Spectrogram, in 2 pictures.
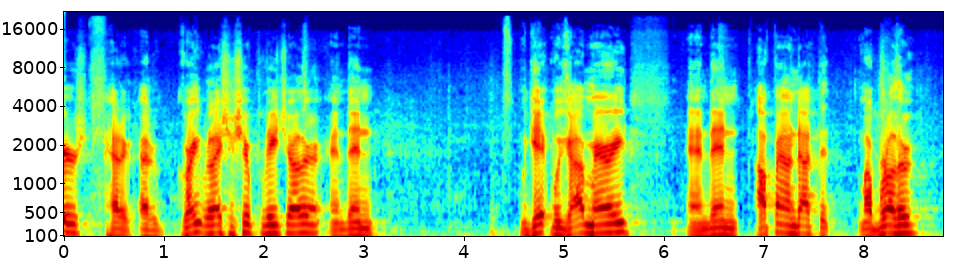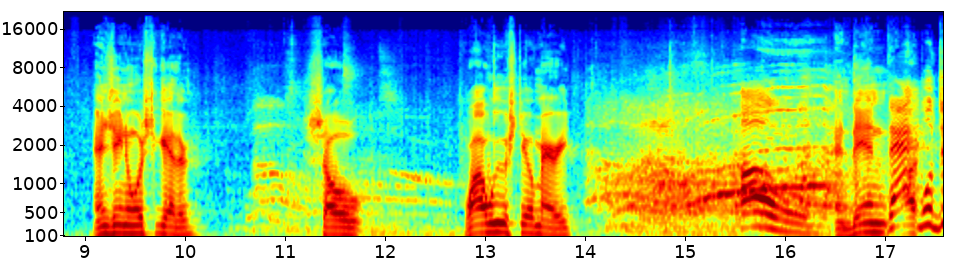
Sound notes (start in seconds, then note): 10.6 audience exclaims; 14.0 audience gasping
